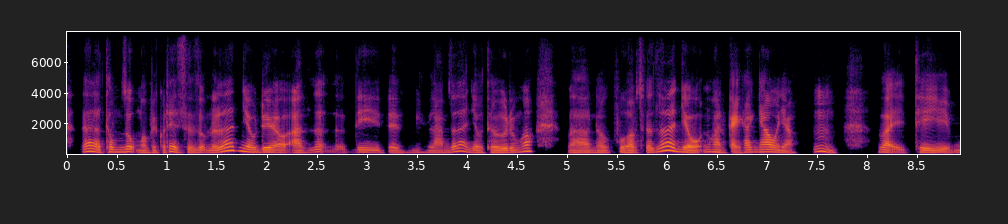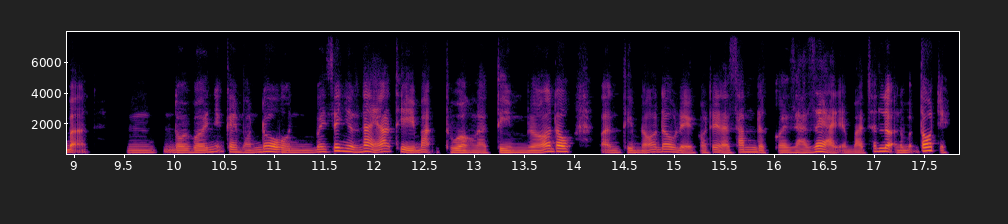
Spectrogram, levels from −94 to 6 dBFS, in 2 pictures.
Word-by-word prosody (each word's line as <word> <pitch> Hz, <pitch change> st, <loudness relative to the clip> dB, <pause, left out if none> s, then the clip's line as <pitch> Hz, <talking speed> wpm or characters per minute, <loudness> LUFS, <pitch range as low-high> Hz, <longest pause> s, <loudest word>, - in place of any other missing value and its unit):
rất 185 Hz, -, +4 dB
là 180 Hz, -, +5 dB
thông 155 Hz, -2 st, +1 dB
dụng 165 Hz, -6 st, +2 dB
mà 115 Hz, -, 0 dB
mình 120 Hz, -, -3 dB
có -, -, -4 dB
thể 165 Hz, -4 st, +4 dB
sử 120 Hz, -1 st, -3 dB
dụng 130 Hz, 0 st, -1 dB
được 130 Hz, -, +3 dB
rất 235 Hz, +1 st, +5 dB
nhiều 165 Hz, -7 st, +4 dB
điều 140 Hz, -2 st, +5 dB
à, 120 Hz, -2 st, +2 dB
nó 155 Hz, +5 st, -2 dB
nó -, -, -12 dB
đi 135 Hz, -2 st, -1 dB
để 110 Hz, -2 st, 0 dB
mình 110 Hz, +3 st, -13 dB
làm 110 Hz, -1 st, -4 dB
rất 170 Hz, -, +1 dB
là 200 Hz, 0 st, +1 dB
nhiều 125 Hz, -6 st, -1 dB
thứ, 120 Hz, +2 st, +3 dB
đúng 135 Hz, +1 st, 0 dB
không? 200 Hz, +1 st, +3 dB, 0.3 s
Và 115 Hz, -3 st, 0 dB
nó 115 Hz, +1 st, -3 dB
phù 145 Hz, -, +2 dB
hợp 120 Hz, -, +4 dB
cho 135 Hz, -, 0 dB
rất 200 Hz, -, +2 dB
là 255 Hz, -, +8 dB
nhiều 150 Hz, -, +6 dB
những 160 Hz, -, -6 dB
hoàn 145 Hz, -8 st, 0 dB
cảnh -, -, +5 dB
khác 150 Hz, +1 st, +1 dB
nhau 155 Hz, -2 st, +5 dB
nhỉ? 115 Hz, -, 0 dB, 0.2 s
Ừm. 170 Hz, -7 st, -1 dB, 0.4 s
Vậy -, -, +3 dB
thì 120 Hz, -6 st, +2 dB
bạn, 120 Hz, +4 st, -2 dB, 0.4 s
ừm, 130 Hz, 0 st, -8 dB
đối 130 Hz, 0 st, -3 dB
với 135 Hz, +1 st, -1 dB
những 160 Hz, -, -8 dB
cái 155 Hz, -, -2 dB
món 135 Hz, +1 st, -7 dB
đồ, 165 Hz, -5 st, +3 dB
ừm, 130 Hz, -1 st, -7 dB
basic 165 Hz, +7 st, 0 dB
như 185 Hz, -3 st, 0 dB
thế 150 Hz, -, -4 dB
này 195 Hz, +5 st, +2 dB
á, 180 Hz, 0 st, +2 dB
thì 135 Hz, -7 st, 0 dB
bạn 115 Hz, -, -3 dB
thường 125 Hz, -4 st, -1 dB
là 105 Hz, -1 st, -6 dB
tìm 115 Hz, -3 st, -3 dB
nó 120 Hz, 0 st, -1 dB
ở 185 Hz, -, +3 dB
đâu? 180 Hz, -1 st, +4 dB, 0.3 s
Bạn 125 Hz, -, -6 dB
tìm 130 Hz, -3 st, -5 dB
nó 110 Hz, -, -4 dB
ở 155 Hz, -, -4 dB
đâu 165 Hz, 0 st, -2 dB
để 120 Hz, -, -1 dB
có 110 Hz, -1 st, -9 dB
thể -, -, -1 dB
là 100 Hz, -, 0 dB
săn 150 Hz, +7 st, -4 dB
được 130 Hz, -3 st, -4 dB
cái 110 Hz, -1 st, -3 dB
giá 110 Hz, -1 st, -5 dB
rẻ 175 Hz, +4 st, +2 dB
để -, -, -7 dB
mà 100 Hz, 0 st, -6 dB
chất 185 Hz, -, -7 dB
lượng 195 Hz, -, +4 dB
nó 120 Hz, -, -4 dB
vẫn -, -, -8 dB
tốt 230 Hz, +2 st, +6 dB
nhỉ? -, -, -6 dB
130 Hz, 295 wpm, -31 LUFS, 120-160 Hz, 0.4 s, là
